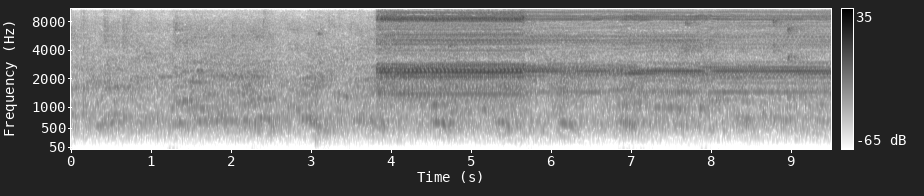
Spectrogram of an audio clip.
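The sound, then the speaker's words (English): A scoreboard buzzer at a high school boys basketball game sounds a loud, steady, high tone for about two seconds, a little longer than normal, over continuous crowd noise. “Henry Langyons will inbound, and for some reason the buzzer went a little longer than normal”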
